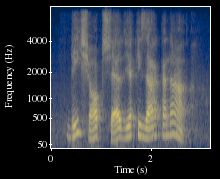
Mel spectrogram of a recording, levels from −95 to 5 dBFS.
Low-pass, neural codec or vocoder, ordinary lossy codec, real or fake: 7.2 kHz; codec, 16 kHz in and 24 kHz out, 0.6 kbps, FocalCodec, streaming, 4096 codes; Opus, 32 kbps; fake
